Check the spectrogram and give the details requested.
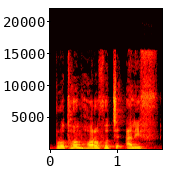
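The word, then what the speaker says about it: ا: প্রথম হরফ হচ্ছে আলিফ। আলিফ উচ্চারণ করবেন হচ্ছে উপরের দাঁতগুলো নিচের ঠোঁটের উপর দিয়ে রাখবেন। আলিফ আলিফ আলিফ, এভাবে।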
